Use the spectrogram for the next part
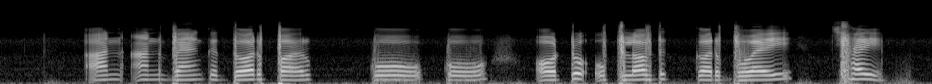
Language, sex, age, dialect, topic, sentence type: Magahi, female, 18-24, Western, banking, statement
